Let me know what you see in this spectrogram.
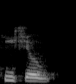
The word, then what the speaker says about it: Keshia: Keshia Williams, or my author page is uh, Keshia L.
